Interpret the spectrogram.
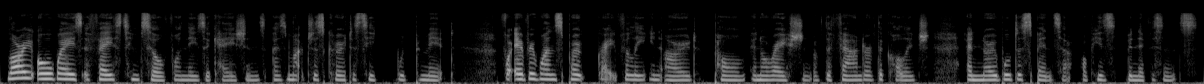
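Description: Dropped buffers, likely from overruns, mark this speech clip at 2.89 s and 8.7 s. Each time a small slice of roughly 10 ms is missing and the sound on either side is butted together with no gap, so a brief jump forward is heard.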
